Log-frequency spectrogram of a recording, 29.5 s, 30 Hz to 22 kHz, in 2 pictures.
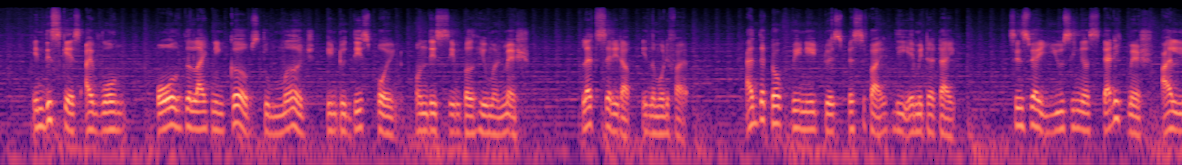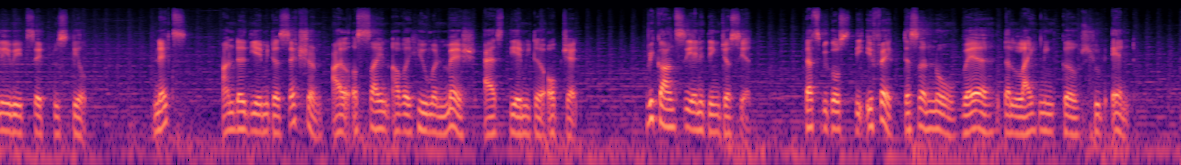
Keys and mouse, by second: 12.5-14.3 drag, 16.8 click.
